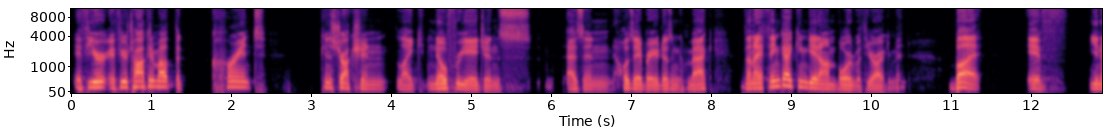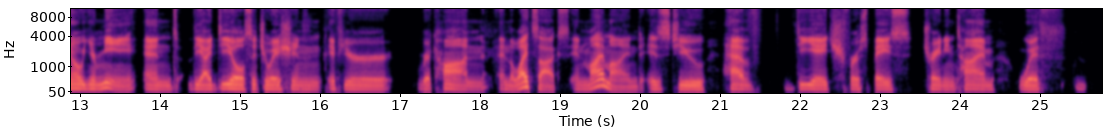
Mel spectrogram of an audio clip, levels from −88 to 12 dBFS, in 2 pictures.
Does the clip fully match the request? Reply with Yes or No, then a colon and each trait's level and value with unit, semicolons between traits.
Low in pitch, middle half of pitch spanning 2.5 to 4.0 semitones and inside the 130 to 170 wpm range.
Yes: low, 120 Hz; average, 3.2 semitones; average, 140 wpm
